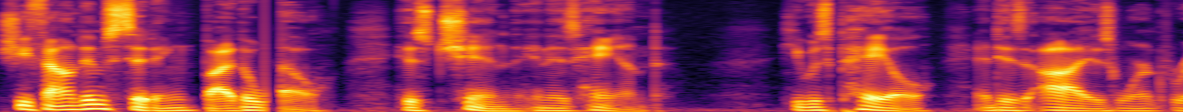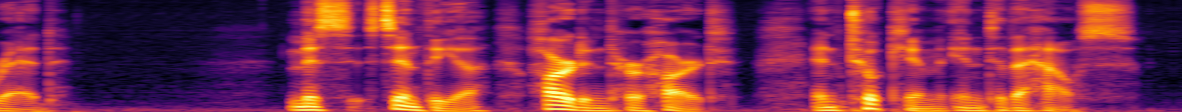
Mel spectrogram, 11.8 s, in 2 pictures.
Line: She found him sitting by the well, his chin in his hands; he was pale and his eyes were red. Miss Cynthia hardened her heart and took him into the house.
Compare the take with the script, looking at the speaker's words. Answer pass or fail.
fail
